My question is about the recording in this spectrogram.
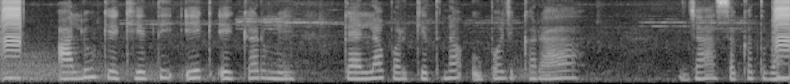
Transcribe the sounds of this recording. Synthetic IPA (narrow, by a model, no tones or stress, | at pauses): aːlukekʰeːt̪iʔeːkeːkəɾmẽkɛːlapəɾkɪt̪naupəd͡ʒkəɾa | d͡ʒasəkət̪baː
